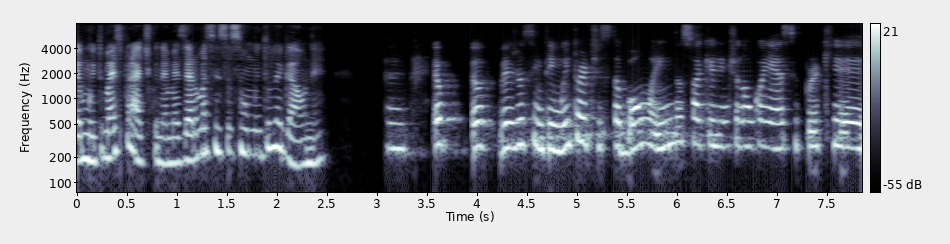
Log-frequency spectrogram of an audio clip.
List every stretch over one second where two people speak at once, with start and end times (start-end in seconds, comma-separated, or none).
none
